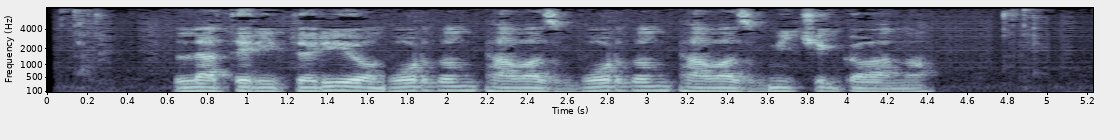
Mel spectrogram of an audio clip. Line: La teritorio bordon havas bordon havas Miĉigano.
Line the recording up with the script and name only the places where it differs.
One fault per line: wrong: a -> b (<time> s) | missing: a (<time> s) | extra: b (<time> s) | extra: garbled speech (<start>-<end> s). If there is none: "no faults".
no faults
